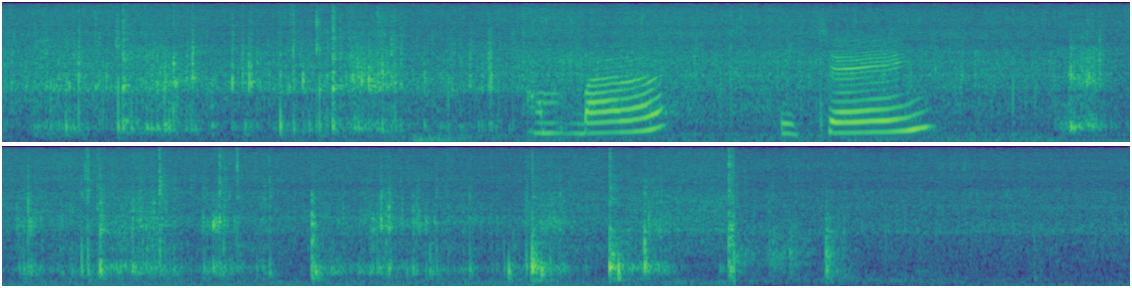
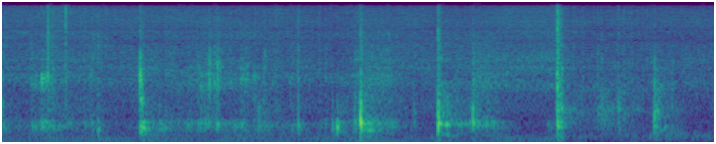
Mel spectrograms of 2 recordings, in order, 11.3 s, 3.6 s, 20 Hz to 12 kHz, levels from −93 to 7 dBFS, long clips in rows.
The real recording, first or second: first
